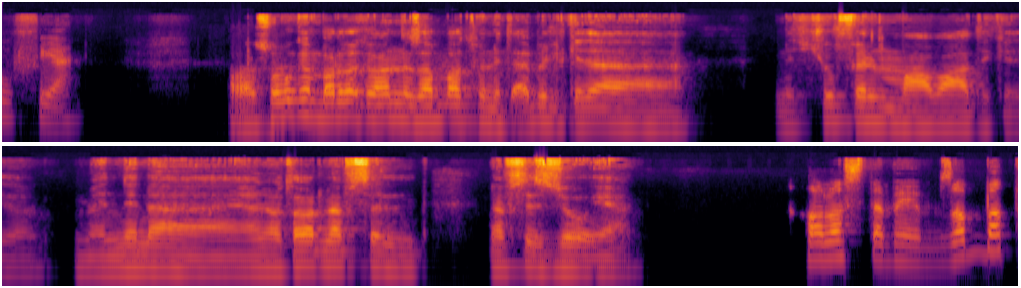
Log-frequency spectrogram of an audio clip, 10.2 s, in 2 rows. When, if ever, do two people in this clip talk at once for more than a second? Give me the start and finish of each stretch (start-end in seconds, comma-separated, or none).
none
